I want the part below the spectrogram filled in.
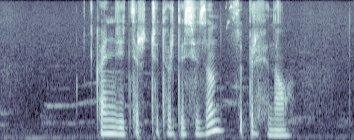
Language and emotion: Russian, positive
